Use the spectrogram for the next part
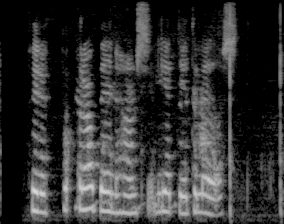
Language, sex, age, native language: Icelandic, female, 13, Icelandic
